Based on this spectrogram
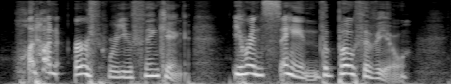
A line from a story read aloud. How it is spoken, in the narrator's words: Caroline said, roughly wiping tears away from her eyes, half scolding, half sobbing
